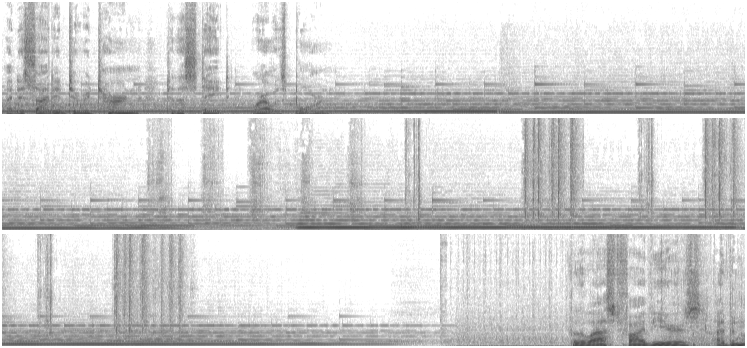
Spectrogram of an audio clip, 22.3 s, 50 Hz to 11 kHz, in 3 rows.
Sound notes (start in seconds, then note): 8.9 gentle music; 13.8 typewriter clicking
